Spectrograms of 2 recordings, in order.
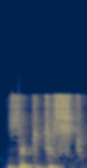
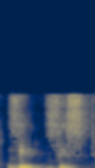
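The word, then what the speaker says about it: Zeitgeist: তাহলে কোনো একটা পার্টিকুলার টাইমের ডিফাইনিং ক্যারেক্টারিস্টিককে বলা হয়ে থাকে জিটজিস্ট। তাহলে আবার প্রোনাউন্সিয়েশনটার মধ্যে কি হচ্ছে? জিট জিস্ট, জেড জ, জিট জিস্ট, জিটজিস্ট না কিন্তু, জিটজিস্ট, জিটজিস্ট, ঠিক আছে।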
